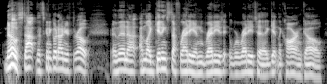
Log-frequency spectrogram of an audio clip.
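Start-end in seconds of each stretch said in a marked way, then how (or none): 0.1-1.8 loud urgent no, stop; dad shouting to stop his daughter. Retold or imitated. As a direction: call out in a panic to stop her. Panicked dad retold.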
